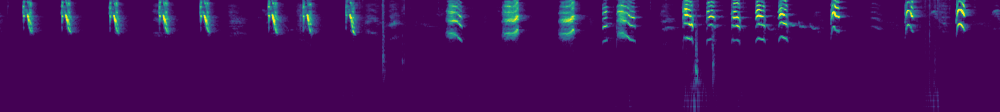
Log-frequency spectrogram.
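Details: Caged long-tailed shrike singing after its cover is opened and it is misted, in morning sun: rapid series of harsh, broadband notes, loosely spaced then tightening into a dense run of varied chattering phrases near the end.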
